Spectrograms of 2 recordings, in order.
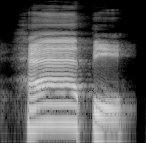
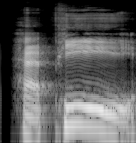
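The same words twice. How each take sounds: First: The stress is on the first syllable. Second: The stress is on the second syllable. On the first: The speaker calls it right. "It's quite natural to say happy" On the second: The speaker calls it wrong. "strange to say happy"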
